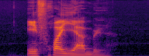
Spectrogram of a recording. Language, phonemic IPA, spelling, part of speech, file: French, /e.fʁwa.jabl/, effroyable, adjective, Fr-effroyable.ogg
- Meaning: horrific, horrifying, terrifying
